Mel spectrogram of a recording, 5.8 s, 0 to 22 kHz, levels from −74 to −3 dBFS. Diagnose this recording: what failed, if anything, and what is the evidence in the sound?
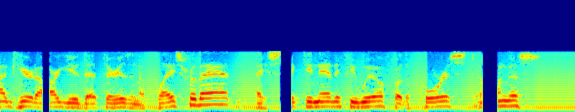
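Mains buzz, analogue wiring: a steady, raspy 50 Hz buzz runs throughout at about 15 dB under the speech. Sharp switching spikes from a dimmer, rectifier or missing shield are leaking in.

Gain pumping, call processing: the gain swings by roughly 10 dB, pulled down under each loud syllable. The likely cause is mic gain set far too high, with a fast limiter clamping down on every peak.

Packet loss filled with silence, network: there are hard-edged holes at 0.42 s (80 ms, after "here to"), 2.8 s (120 ms, after "place for that a") and 4.82 s (160 ms, after "will for the poorest"). All are multiples of 20 ms, which fits lost 20 ms packets replaced by silence.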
